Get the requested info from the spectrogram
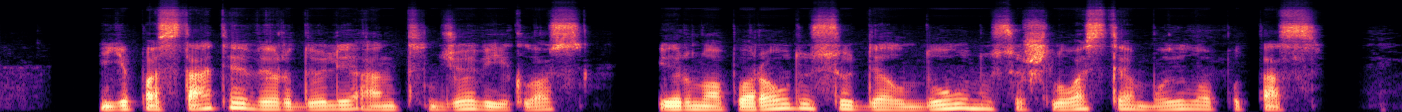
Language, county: Lithuanian, Kaunas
